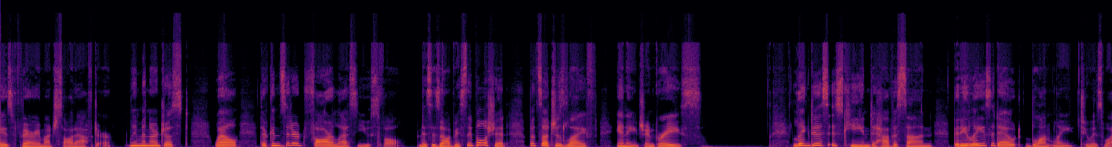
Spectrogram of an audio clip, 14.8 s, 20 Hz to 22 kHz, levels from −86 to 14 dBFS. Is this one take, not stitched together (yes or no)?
no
